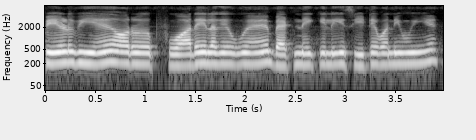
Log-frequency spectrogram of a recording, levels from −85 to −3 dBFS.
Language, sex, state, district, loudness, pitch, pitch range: Hindi, female, Haryana, Charkhi Dadri, -15 LUFS, 200 Hz, 195-205 Hz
